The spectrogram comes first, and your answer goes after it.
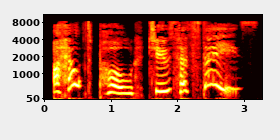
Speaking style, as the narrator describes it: she now sobs

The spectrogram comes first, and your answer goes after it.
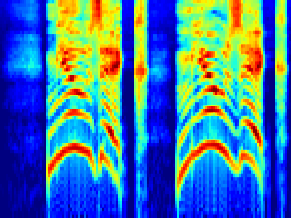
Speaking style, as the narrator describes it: screamed the emperor

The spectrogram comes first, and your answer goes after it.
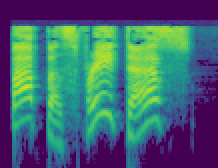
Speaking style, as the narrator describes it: cried one of the gnomes

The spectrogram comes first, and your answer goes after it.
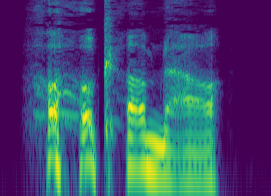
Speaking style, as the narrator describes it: the overweight Ahane laughed merrily

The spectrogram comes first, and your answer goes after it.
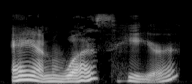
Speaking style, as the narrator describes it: she said slowly

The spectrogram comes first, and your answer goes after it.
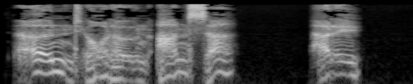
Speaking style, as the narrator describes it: Dumbledore said quietly

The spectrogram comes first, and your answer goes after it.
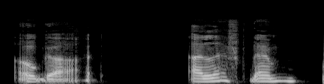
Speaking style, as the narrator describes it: Rachel sobbed

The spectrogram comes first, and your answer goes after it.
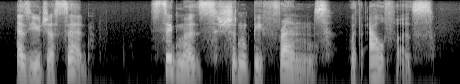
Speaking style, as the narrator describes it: coolly

